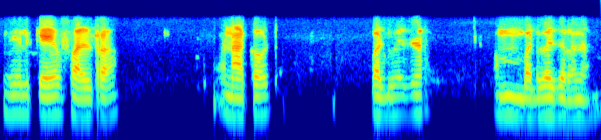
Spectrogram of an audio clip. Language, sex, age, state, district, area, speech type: Telugu, male, 18-30, Andhra Pradesh, Anantapur, urban, conversation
